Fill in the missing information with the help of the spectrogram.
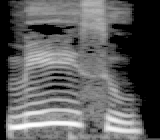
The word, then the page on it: ಮೀಯಿಸು: mīyisu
